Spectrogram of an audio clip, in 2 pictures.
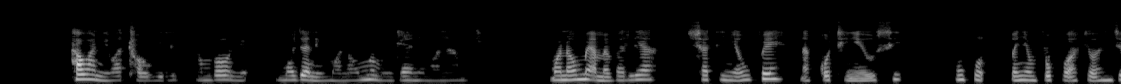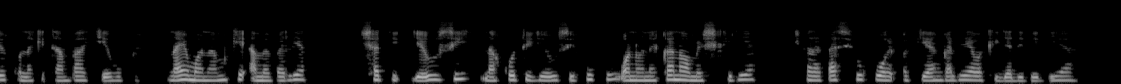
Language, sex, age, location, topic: Swahili, female, 18-24, Kisumu, finance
